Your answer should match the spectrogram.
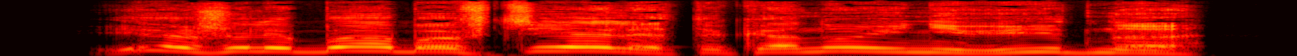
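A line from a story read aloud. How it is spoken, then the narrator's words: Low booming drone. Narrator (Russian): прогудел он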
